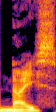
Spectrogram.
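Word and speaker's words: gneiss: You mentioned in the Vai Canton of Switzerland, the nice, by the way, that's spelled G N I SS.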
